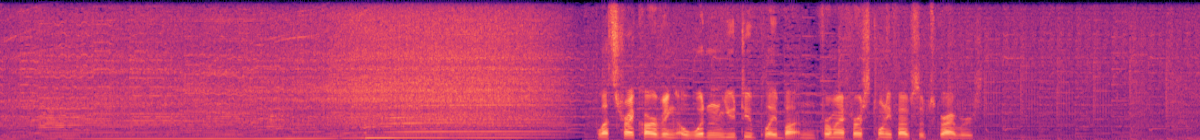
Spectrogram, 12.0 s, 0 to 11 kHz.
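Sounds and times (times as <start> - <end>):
spindle motor whine: 0.0 - 6.0.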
